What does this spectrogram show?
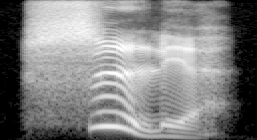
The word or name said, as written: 视力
